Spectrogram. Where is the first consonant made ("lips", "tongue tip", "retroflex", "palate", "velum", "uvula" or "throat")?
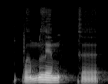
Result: lips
